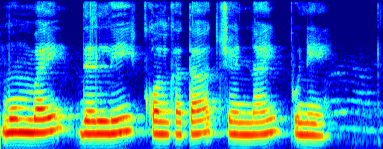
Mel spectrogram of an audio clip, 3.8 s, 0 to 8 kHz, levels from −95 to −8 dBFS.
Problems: continuous background conversations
